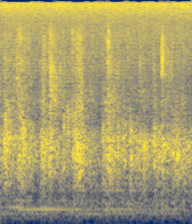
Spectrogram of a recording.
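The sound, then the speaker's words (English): An audience gives a clap of praise, clapping together in a dense, steady wash of overlapping hand claps that holds at an even level for the whole stretch, with no voices standing out. “Give him a mighty clap of praise.”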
